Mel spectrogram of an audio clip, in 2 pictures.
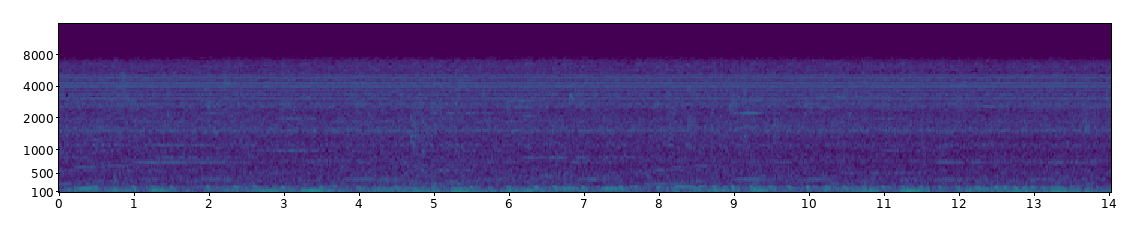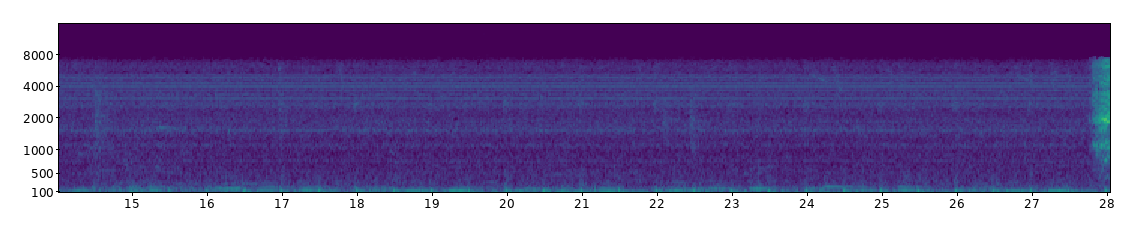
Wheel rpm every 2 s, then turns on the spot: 0, 0, 0, 0, 0, 0, 0, 0, 0, 0, 0, 0, 0, 0.
none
